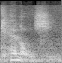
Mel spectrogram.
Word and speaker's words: kennels: These cats are kept in kennels. They're like cages for animals. They're called kennels. Use the short e sound like pen and t ke k k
